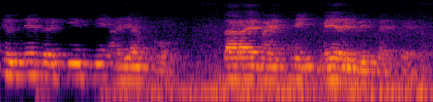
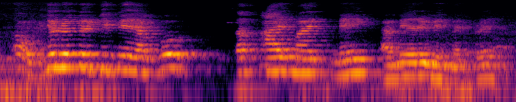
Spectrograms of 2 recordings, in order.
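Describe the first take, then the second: First: Said in the usual way. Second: Slow, higher whiny complaint; elder son whining to his father, slow and higher; sulking elder son. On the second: Acted. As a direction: drag it out like a resentful son. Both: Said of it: "sabi niya".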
